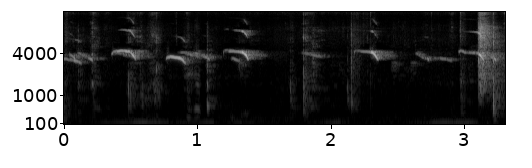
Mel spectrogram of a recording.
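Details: Tiny coloured chicks eating spicy Sun Poppers utter clear high, thin peeps sliding downward in short bursts, with pauses, pecking clicks and a loud crunchy rustle at the end.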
